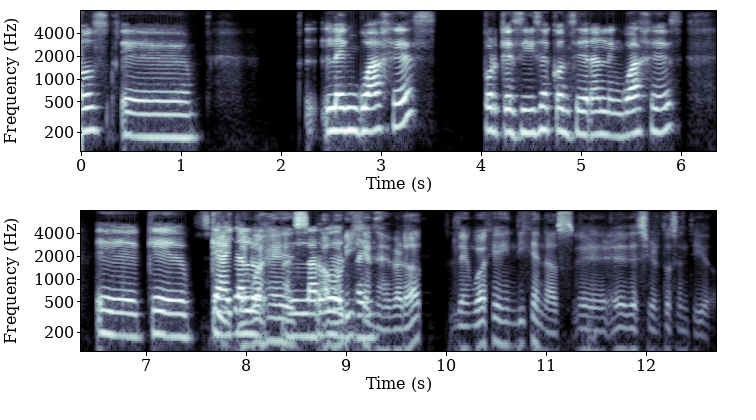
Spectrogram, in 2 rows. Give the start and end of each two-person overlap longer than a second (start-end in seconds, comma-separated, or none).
7.5-9.4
